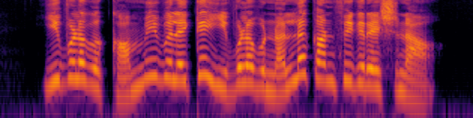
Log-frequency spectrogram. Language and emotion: Tamil, surprised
